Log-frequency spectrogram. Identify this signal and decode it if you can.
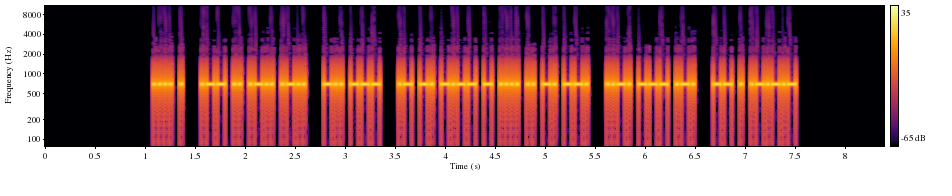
Morse code, heard as a keyed tone, about 44 wpm, 700 Hz. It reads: HE WILL DO ANYTHING FOR ME.
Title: Sentences from Top 1000 Words 45wpm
